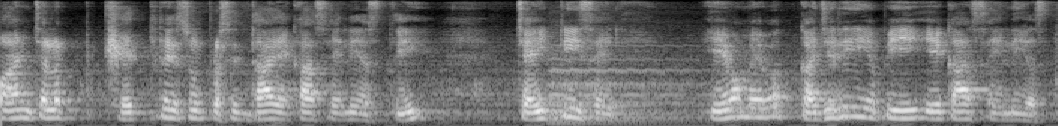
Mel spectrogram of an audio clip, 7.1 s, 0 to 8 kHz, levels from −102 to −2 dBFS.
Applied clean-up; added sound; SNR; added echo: none; Organ; 18 dB; reverberation time 0.2 s.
